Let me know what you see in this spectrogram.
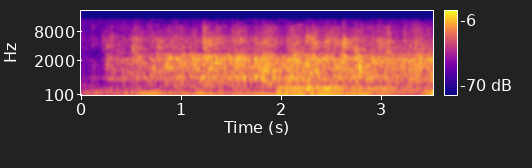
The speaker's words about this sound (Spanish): Un aplauso a esta emprendedora.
